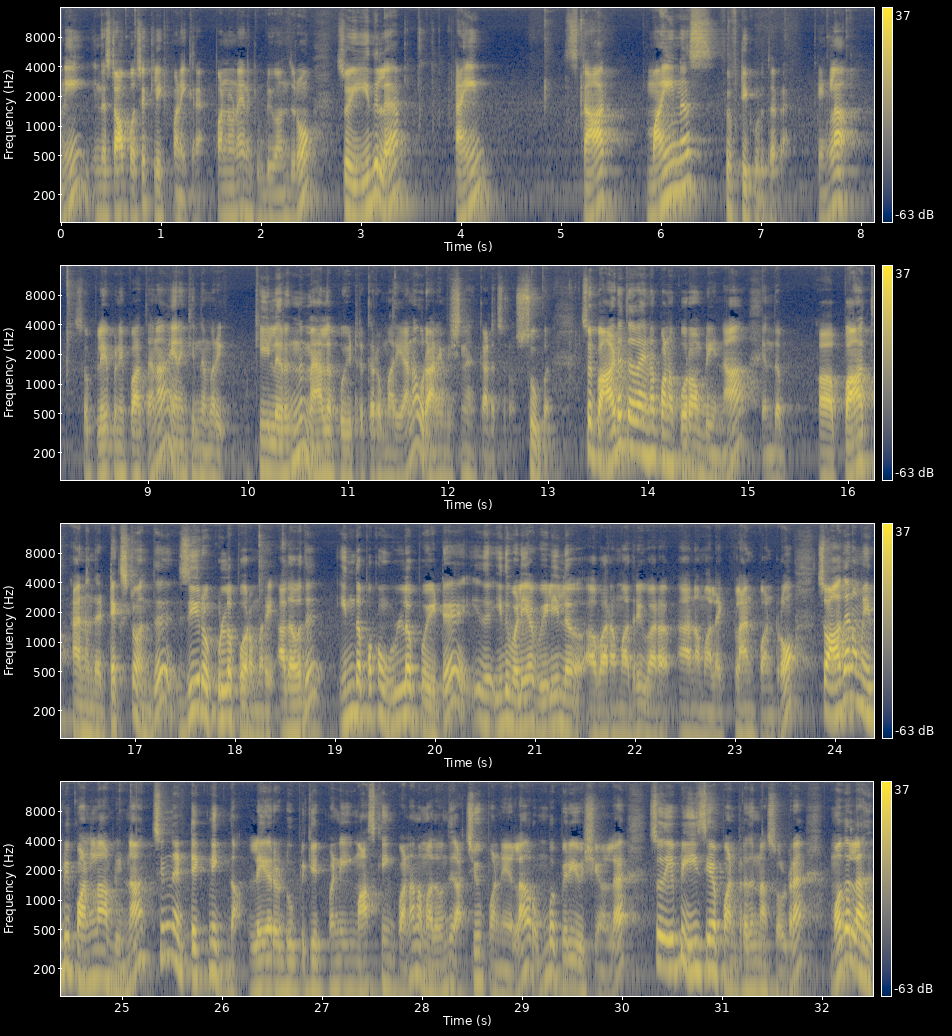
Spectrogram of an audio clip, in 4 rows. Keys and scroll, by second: 3.1-7.9 typing, 12.3 space, 12.9 s, 13.1 s, 15.1 space, 18.2 space.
